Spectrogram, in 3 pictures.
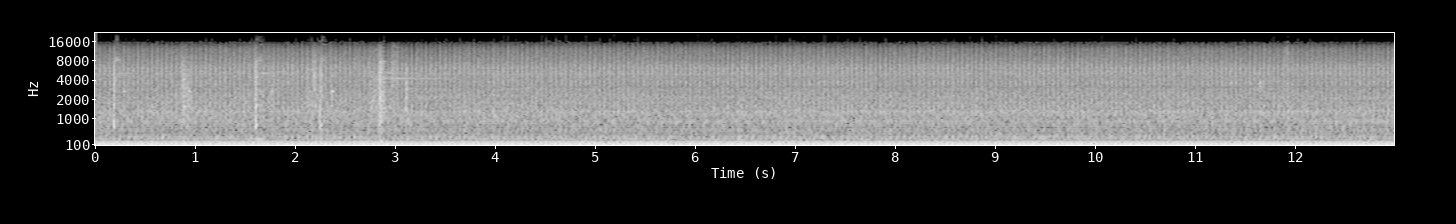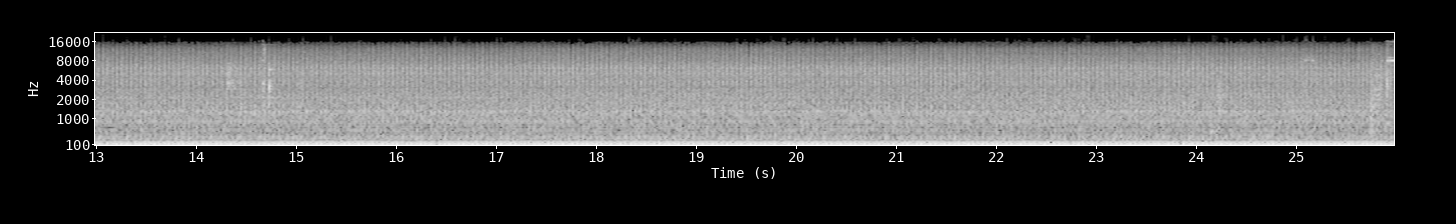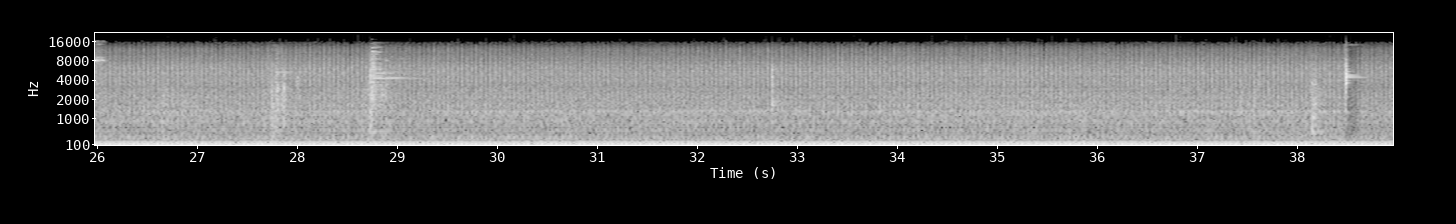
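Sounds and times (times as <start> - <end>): metallic clanks and knocks: 0.0 - 3.8, 11.2 - 12.3, 13.7 - 15.2, 23.7 - 29.5, 32.6 - 33.1, 37.3 - 38.9
tractor engine idling: 0.0 - 38.9.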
